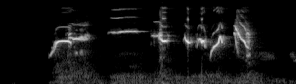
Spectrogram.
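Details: Song of a caged Oriental magpie-robin, used to train other birds' voices. An upslurred whistle leads into a sustained high note, then a rapid string of varied chirps and sweeping whistles. The background is quiet.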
